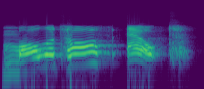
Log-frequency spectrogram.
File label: throwing molotov, professional fem; vo; Counter Strike Model Pack; CS:GO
